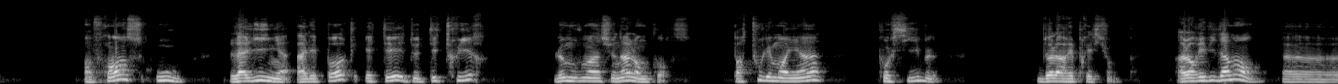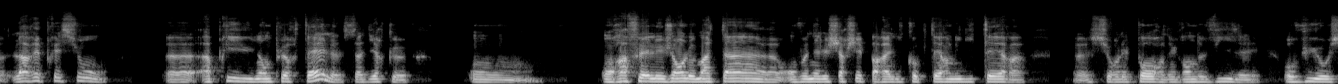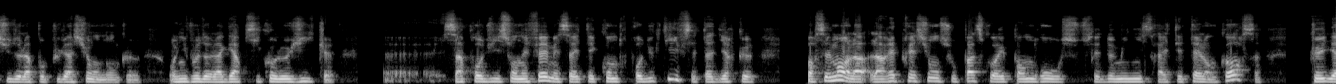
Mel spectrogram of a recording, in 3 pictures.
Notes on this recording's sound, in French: Captation de Visioconférence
